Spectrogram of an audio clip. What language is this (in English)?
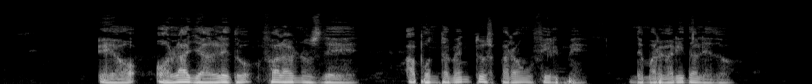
Galician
